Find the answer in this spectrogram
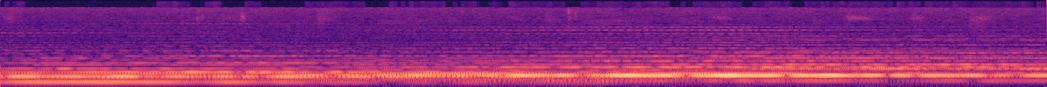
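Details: Sustained ambient music with layered droning tones and a gently pulsing swell, and no animal voice is heard.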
